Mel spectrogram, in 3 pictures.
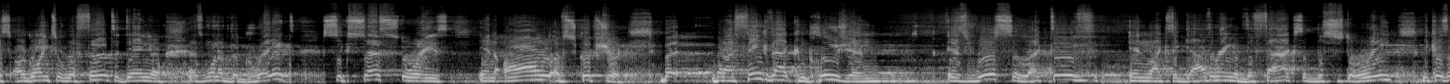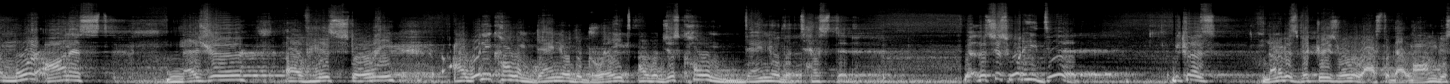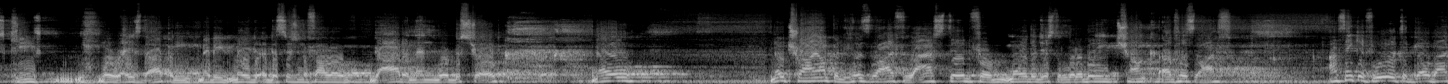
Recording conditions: distortion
